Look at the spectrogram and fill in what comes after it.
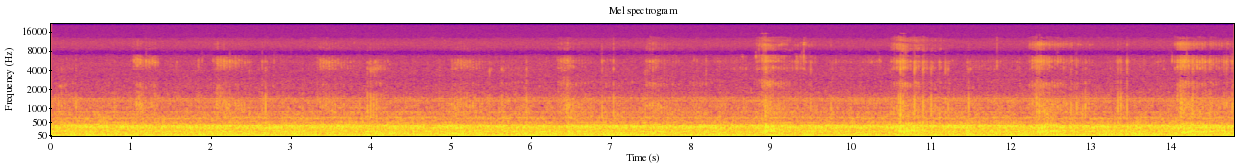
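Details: Male rescue cat living indoors with an elderly woman, purring in a steady low rumble throughout, with faint light rustling and occasional soft clicks above it.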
